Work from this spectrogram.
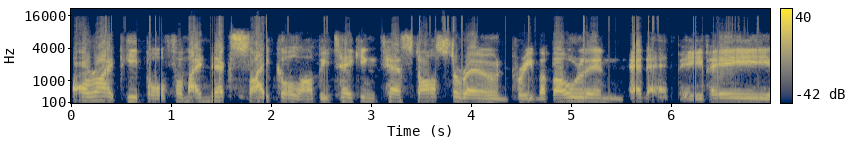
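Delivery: slow, put-on upper-class British royalty accent. Quoting a british guy he follows, imitating a british royalty accent. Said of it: "he sounds like British royalty".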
